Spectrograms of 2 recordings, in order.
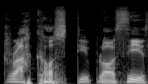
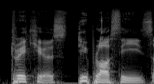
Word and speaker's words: Dricus Du Plessis: I remember calling him Dracos Du Plessis, like Dracula or something like that. Wait, is he a zombie? Do you know what I mean? But Dricus Du Plessis, and the question is,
